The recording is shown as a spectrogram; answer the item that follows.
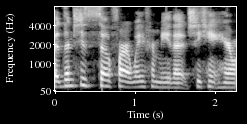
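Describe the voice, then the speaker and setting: The speaker is a woman. Ordinary pitch variation runs through her speech. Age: 30s. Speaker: podcast host. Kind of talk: casual chat. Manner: loud.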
